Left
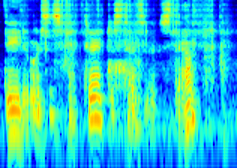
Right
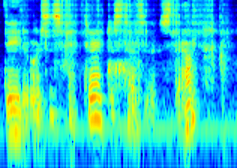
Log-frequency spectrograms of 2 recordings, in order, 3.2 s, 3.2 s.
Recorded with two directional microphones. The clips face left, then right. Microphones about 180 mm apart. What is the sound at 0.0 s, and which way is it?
Speech, centre (ahead or behind).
